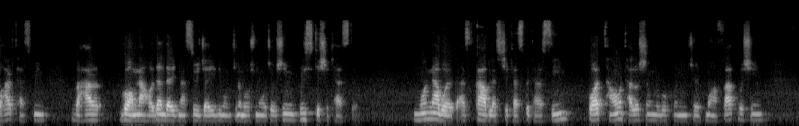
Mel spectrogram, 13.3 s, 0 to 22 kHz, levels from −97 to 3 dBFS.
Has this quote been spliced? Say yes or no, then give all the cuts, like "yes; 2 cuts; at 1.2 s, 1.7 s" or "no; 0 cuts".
no; 0 cuts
